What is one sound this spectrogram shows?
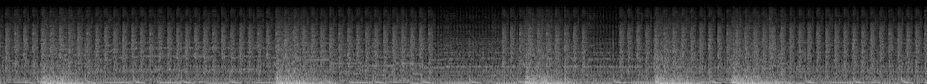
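A video game machine gun fires in rapid bursts.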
